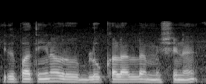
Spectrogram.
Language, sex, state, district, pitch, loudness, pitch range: Tamil, male, Tamil Nadu, Nilgiris, 120 Hz, -17 LUFS, 115-125 Hz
